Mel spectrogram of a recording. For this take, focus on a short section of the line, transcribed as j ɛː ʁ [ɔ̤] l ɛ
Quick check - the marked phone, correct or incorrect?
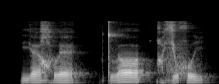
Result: correct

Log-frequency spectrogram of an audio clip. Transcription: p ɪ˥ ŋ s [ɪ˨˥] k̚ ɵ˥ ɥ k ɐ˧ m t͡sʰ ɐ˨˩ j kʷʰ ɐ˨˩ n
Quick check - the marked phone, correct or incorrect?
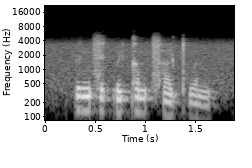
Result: incorrect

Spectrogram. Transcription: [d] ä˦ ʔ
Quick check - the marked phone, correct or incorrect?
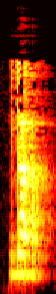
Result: correct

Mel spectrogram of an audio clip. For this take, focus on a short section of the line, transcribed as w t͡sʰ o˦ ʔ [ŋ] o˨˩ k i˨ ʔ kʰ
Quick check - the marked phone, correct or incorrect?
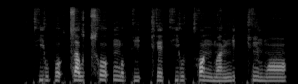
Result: correct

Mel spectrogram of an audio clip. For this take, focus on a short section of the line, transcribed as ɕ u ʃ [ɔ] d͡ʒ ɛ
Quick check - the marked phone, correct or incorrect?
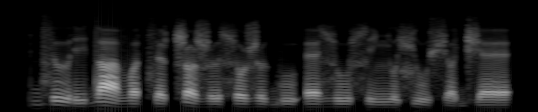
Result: incorrect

